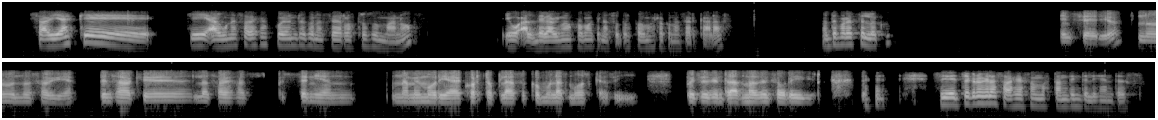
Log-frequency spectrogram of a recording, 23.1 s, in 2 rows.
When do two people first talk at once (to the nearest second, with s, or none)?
none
